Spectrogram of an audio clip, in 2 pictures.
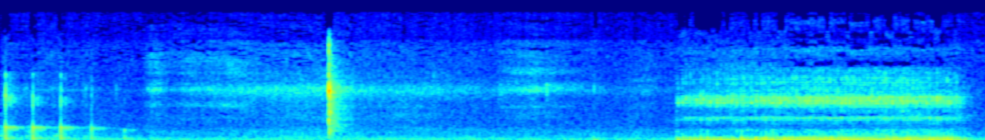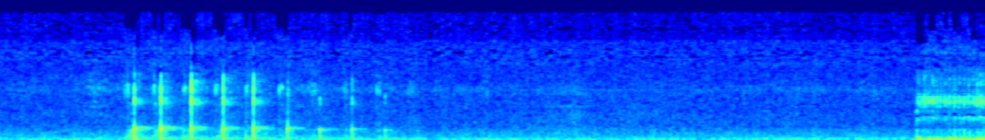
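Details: A sleeping English bulldog snores loudly indoors. There is one sharp click, then a harsh grating snore of about a second and a half, followed by a run of rapid rattling clicks. Another rough snore begins at the end.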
